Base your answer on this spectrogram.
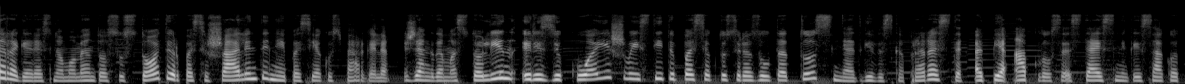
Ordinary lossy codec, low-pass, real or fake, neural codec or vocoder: AAC, 64 kbps; 10.8 kHz; real; none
